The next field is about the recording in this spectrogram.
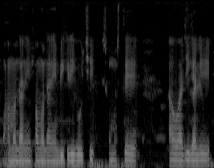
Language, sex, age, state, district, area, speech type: Odia, male, 30-45, Odisha, Nuapada, urban, spontaneous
